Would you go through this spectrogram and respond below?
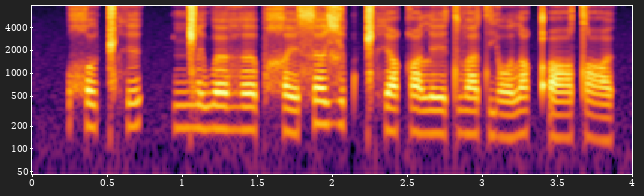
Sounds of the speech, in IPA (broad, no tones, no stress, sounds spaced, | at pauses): χ u ǁʰ ɪ | ŋ͡ǁ ɪ w œ ɦ ɜː p χ e s ɜ ʑ œ p ǁʰ e q ɜ l eː t v a t j ɔ l ʌ qʼ œ w tˤ œ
